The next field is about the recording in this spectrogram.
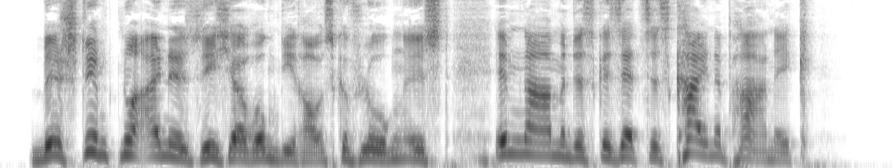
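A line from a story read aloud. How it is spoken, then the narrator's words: Police inspector calling. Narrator (German): der Polizeiinspektor ruft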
